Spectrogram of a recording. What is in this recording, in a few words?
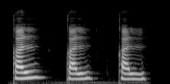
Tamil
